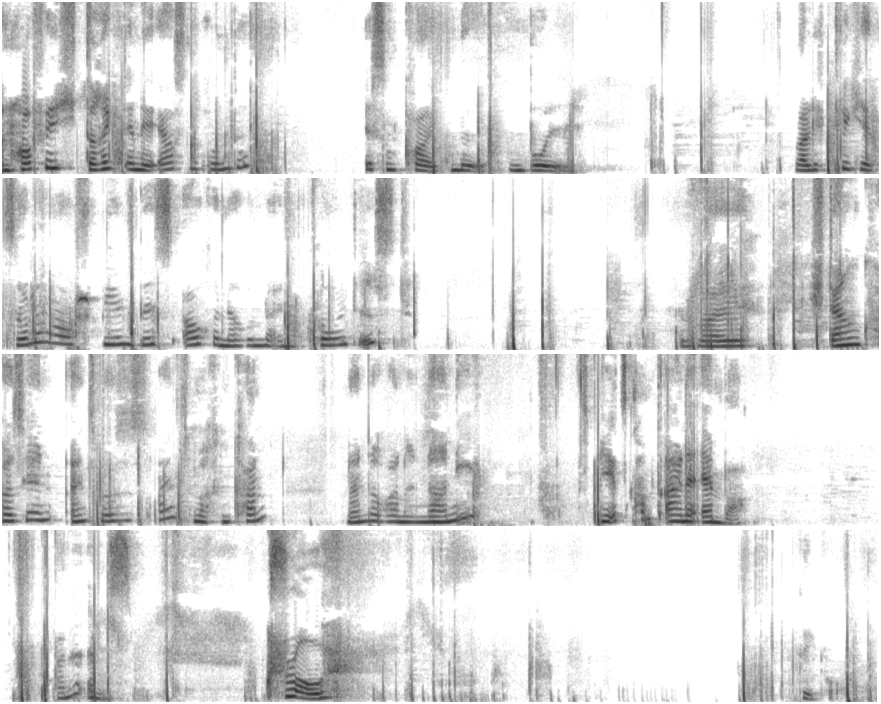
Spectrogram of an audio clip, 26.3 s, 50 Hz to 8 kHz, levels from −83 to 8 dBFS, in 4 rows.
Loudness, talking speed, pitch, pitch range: -21 LUFS, 120 wpm, 280 Hz, 255-320 Hz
